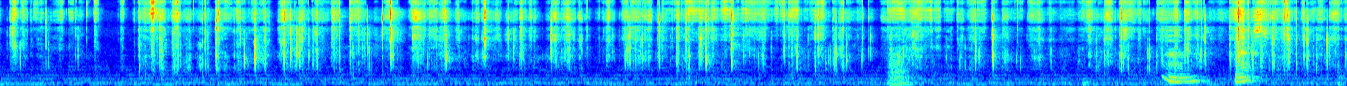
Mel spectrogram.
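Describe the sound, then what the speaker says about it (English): Sheet of paper being swivel-folded while making an origami mouse, soft close crinkles and rustles scattered through, with a couple of sharper crumpling bursts near the end; quiet overall. "Next, swivel fold these two edges like that."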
